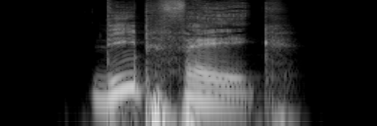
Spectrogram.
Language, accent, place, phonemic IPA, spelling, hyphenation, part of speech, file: German, Germany, Berlin, /ˈdiːpfɛɪ̯k/, Deepfake, Deep‧fake, noun, De-Deepfake.ogg
- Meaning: deepfake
